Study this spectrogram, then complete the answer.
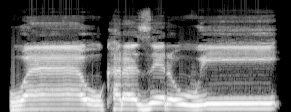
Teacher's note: ওয়াও হরফ দুই ঠোঁট গোল করে দুই ঠোঁটের মাঝে ফাঁকা রেখে উচ্চারণ করে পড়তে হবে।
